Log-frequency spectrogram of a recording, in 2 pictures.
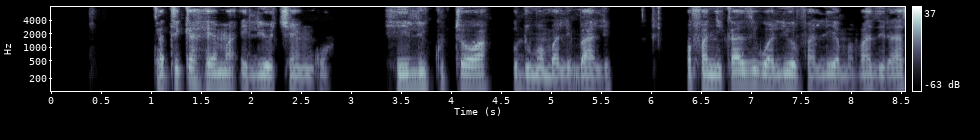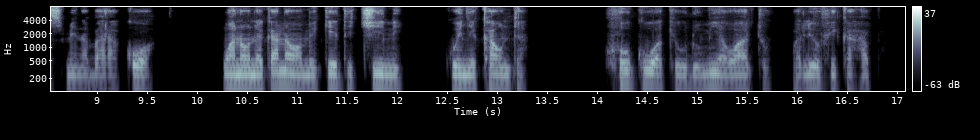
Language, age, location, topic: Swahili, 36-49, Nakuru, government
